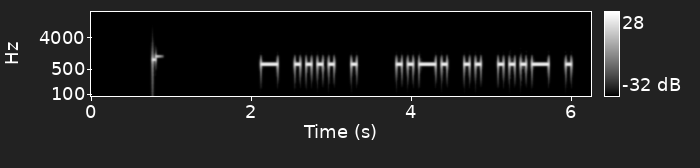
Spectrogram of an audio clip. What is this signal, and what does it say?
Morse code, heard as a keyed tone, about 17 wpm, 700 Hz. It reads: THE FIVE
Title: Pangram Challenge v2 - 17wpm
